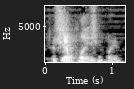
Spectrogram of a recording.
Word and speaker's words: Champlain: Champlain.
